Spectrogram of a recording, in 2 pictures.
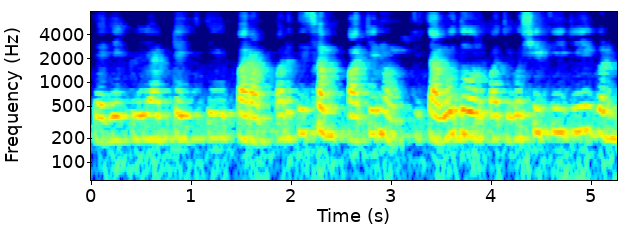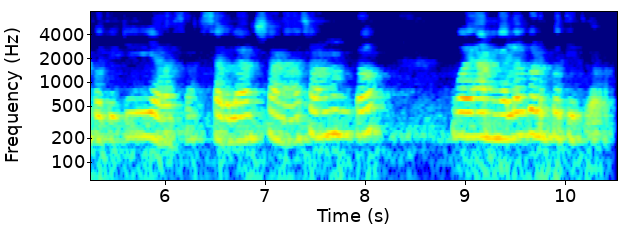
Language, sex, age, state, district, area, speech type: Goan Konkani, female, 60+, Goa, Quepem, rural, spontaneous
